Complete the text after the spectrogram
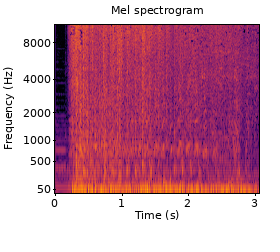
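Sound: pigeons cooing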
